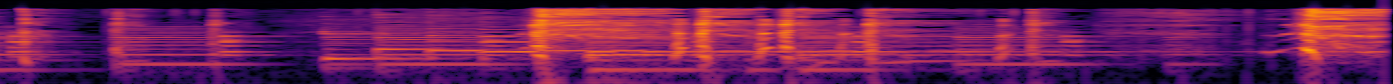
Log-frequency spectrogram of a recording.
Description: yes. indeed. this is a real virus i have. i cannot stop coughing.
